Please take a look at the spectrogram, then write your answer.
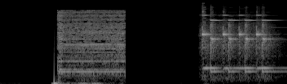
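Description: A bell rings twice in quick succession: first a steady, unbroken electric ring as a bell push is pressed, then after a short pause a different, rapid trilling ring answering it. Both are loud, with no voices.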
